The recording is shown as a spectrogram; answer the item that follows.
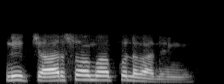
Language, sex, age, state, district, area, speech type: Urdu, male, 45-60, Delhi, Central Delhi, urban, conversation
